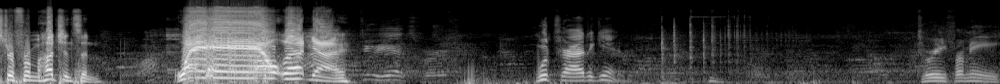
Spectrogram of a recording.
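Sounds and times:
coin clattering on table: 6.6s - 8.0s.

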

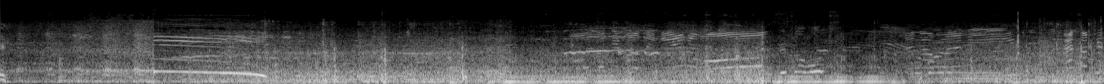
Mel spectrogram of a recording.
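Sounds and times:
low hum of ride: 0.0s - 11.0s.

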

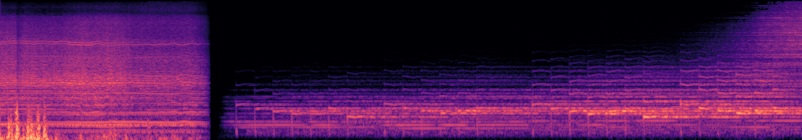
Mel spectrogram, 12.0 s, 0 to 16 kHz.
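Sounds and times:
drone propellers whining: 0.0s - 3.2s.

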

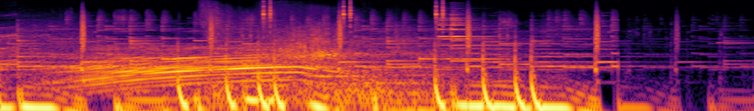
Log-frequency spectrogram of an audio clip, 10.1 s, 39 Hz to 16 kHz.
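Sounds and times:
car engine revving: 0.4s - 5.8s
sharp clicks: 3.4s - 3.8s, 4.5s - 4.9s, 5.8s - 6.1s.

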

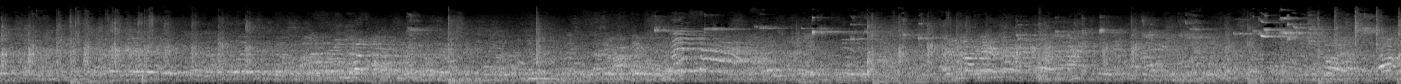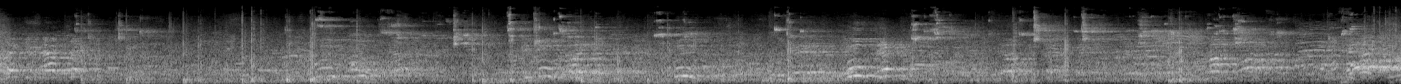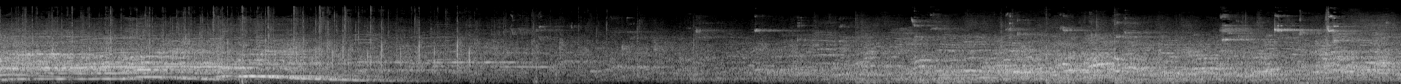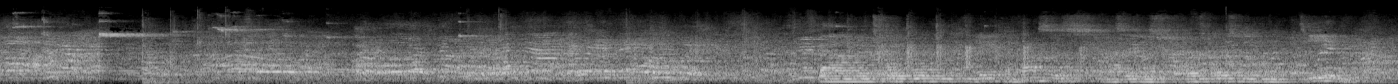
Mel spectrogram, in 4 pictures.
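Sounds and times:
crowd chatter and shouts: 0.0s - 56.0s.

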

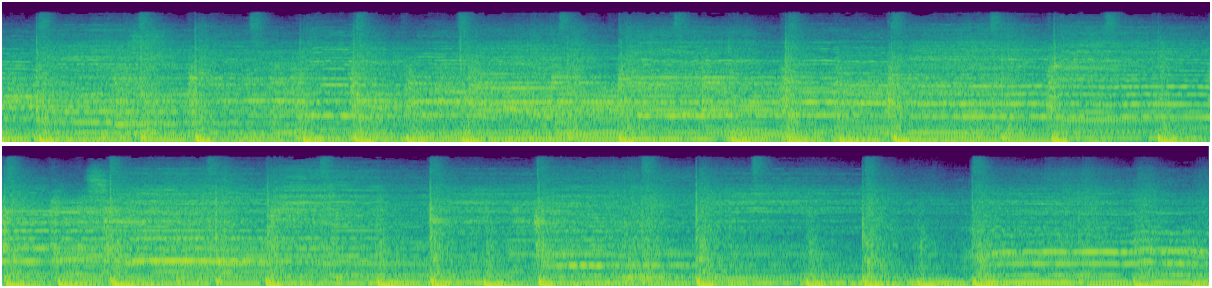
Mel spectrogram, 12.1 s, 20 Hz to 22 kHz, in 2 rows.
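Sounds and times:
electric guitar chords: 0.0s - 12.0s
live rock band playing: 0.0s - 12.0s.

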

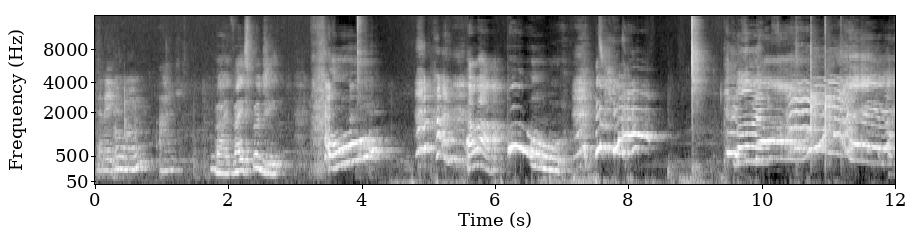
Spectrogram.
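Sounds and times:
women laughing and shrieking: 6.4s - 8.6s, 9.4s - 12.0s.

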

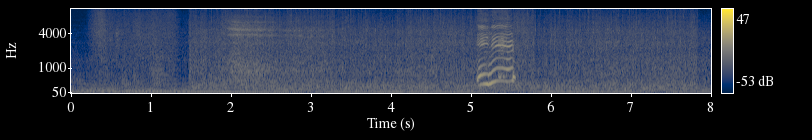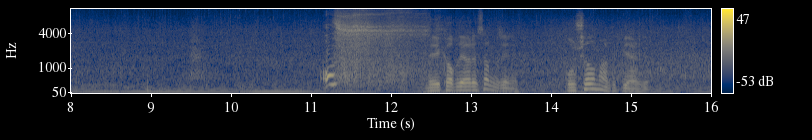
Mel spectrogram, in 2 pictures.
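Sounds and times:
stream running over rocks: 0.7s - 16.0s.

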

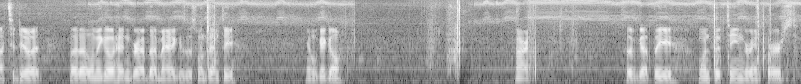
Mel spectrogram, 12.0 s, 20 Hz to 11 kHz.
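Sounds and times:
gun handling rustle: 3.0s - 3.4s, 6.4s - 7.1s, 7.9s - 8.8s, 10.6s - 11.7s
gun magazine click: 10.7s - 11.6s.

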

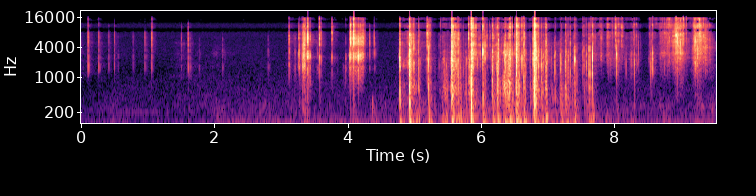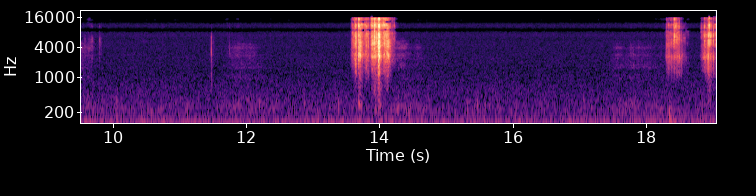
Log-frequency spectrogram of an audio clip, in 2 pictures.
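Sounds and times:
plastic clicks and rattling: 3.2s - 9.4s.

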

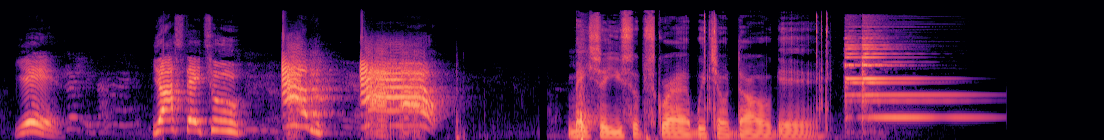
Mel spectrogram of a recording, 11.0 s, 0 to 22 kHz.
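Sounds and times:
notification bell chime: 8.5s - 10.1s.

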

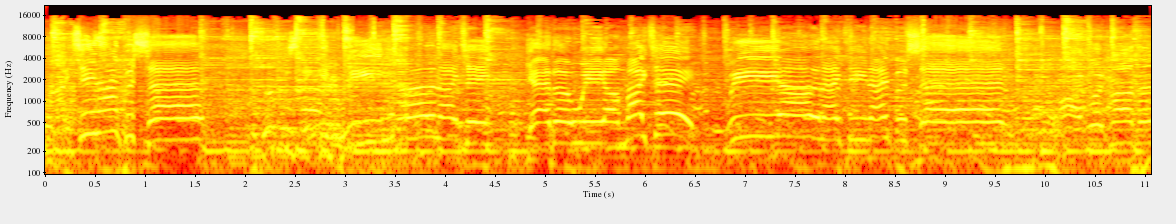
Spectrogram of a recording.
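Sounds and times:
man singing: 0.0s - 11.0s
strummed acoustic guitar: 0.0s - 11.0s.

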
